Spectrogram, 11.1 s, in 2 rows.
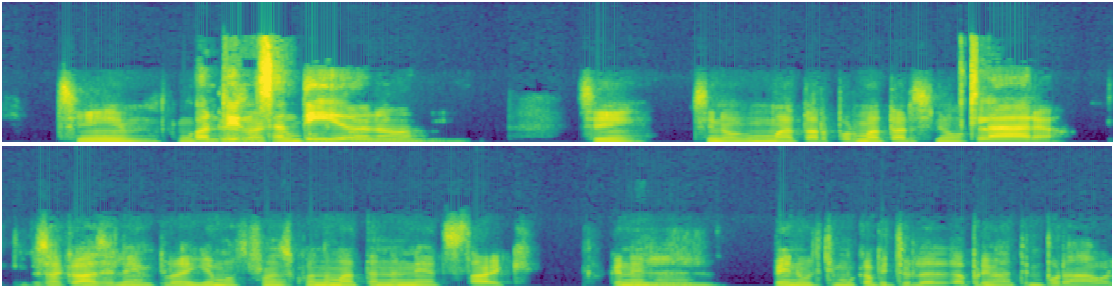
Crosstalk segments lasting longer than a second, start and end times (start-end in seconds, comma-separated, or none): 0.9-2.2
